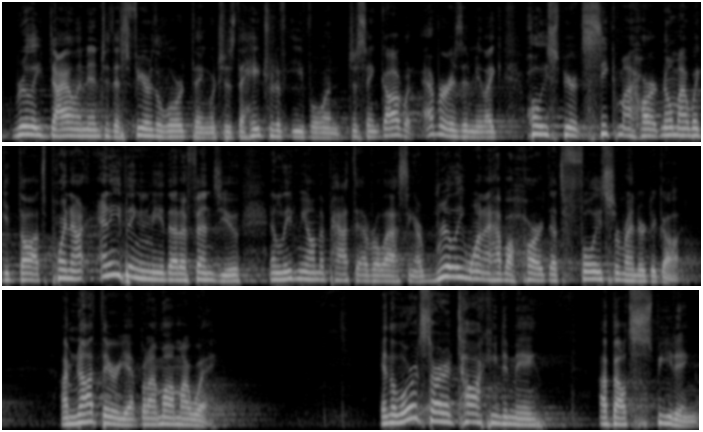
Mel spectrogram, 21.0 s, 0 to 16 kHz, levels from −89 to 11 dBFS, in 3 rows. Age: 30-49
